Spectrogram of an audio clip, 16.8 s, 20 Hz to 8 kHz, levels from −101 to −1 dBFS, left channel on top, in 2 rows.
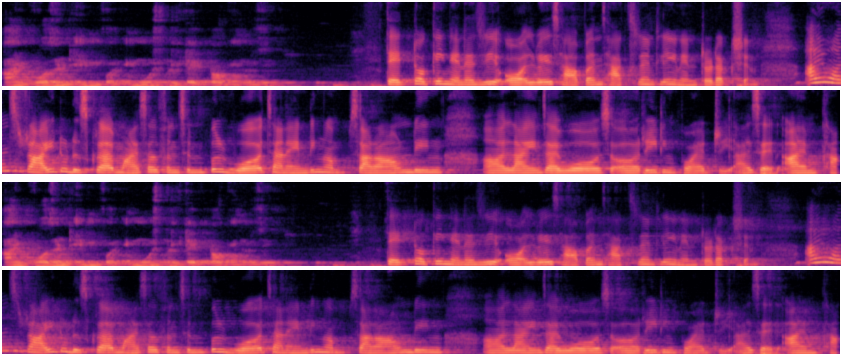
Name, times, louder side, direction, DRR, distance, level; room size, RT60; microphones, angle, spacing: voice 1, 0.0-2.7 3.1-3.2 3.5-3.6 16.0-16.1, right 1 dB, 15° right, 5 dB, 4.6 m, -34 dB
voice 2, 3.7-16.7, left 3 dB, 70° left, 14 dB, 1.6 m, -27 dB
29.5 x 19.5 x 8.0 m, 0.77 s
head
